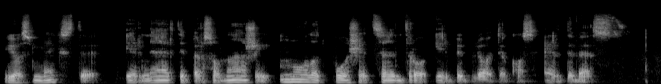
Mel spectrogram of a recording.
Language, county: Lithuanian, Kaunas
